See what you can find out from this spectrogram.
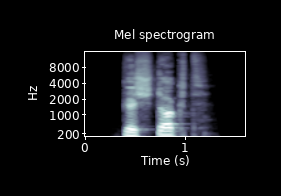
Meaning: past participle of stocken
- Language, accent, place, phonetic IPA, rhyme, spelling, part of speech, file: German, Germany, Berlin, [ɡəˈʃtɔkt], -ɔkt, gestockt, verb, De-gestockt.ogg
